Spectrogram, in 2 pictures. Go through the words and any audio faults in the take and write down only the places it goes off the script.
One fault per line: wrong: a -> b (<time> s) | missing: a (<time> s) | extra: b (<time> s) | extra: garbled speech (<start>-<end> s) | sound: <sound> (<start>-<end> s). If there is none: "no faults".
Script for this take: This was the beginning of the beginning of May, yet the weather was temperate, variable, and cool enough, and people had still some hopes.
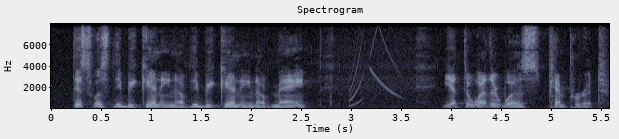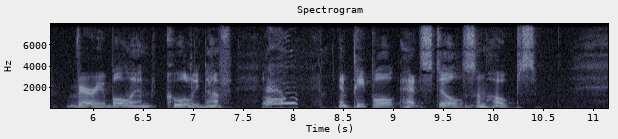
sound: chirp (3.0-3.6 s)
sound: bark (7.7-8.1 s)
